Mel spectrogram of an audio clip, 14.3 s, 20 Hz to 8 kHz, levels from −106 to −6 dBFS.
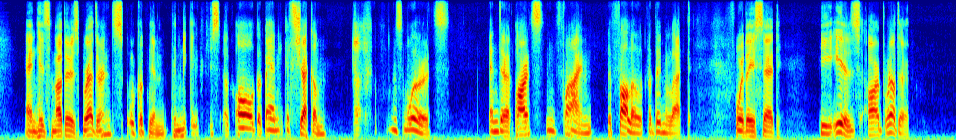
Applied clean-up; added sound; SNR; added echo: neural diffusion model UNIVERSE++.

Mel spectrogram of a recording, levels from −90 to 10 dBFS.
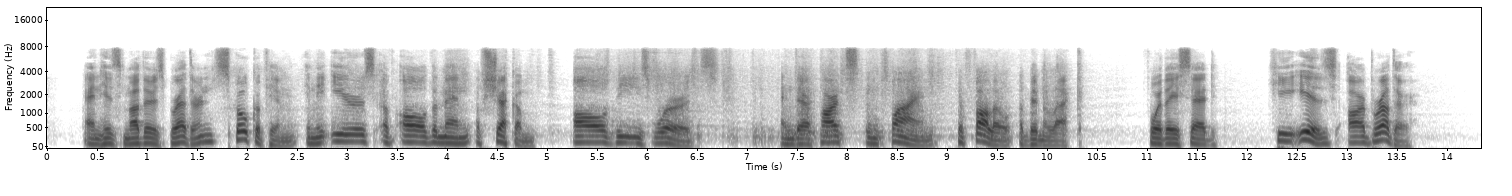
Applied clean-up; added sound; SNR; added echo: neural mask model RNNoise.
